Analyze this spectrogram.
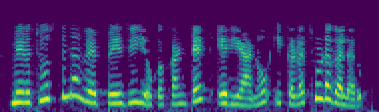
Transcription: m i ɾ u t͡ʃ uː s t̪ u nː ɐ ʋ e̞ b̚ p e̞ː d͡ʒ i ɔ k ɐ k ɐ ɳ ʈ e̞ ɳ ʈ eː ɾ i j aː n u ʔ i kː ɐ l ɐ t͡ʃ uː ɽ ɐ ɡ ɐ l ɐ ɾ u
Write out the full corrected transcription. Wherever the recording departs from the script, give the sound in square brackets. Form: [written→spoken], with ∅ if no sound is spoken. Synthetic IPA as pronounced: m [i→iː] ɾ u t͡ʃ uː s t̪ u nː ɐ ʋ e̞ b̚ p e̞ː d͡ʒ i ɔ k ɐ k ɐ ɳ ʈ e̞ ɳ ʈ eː ɾ i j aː n u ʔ i kː ɐ [l→ɽ] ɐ t͡ʃ uː ɽ ɐ ɡ ɐ l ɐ ɾ u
